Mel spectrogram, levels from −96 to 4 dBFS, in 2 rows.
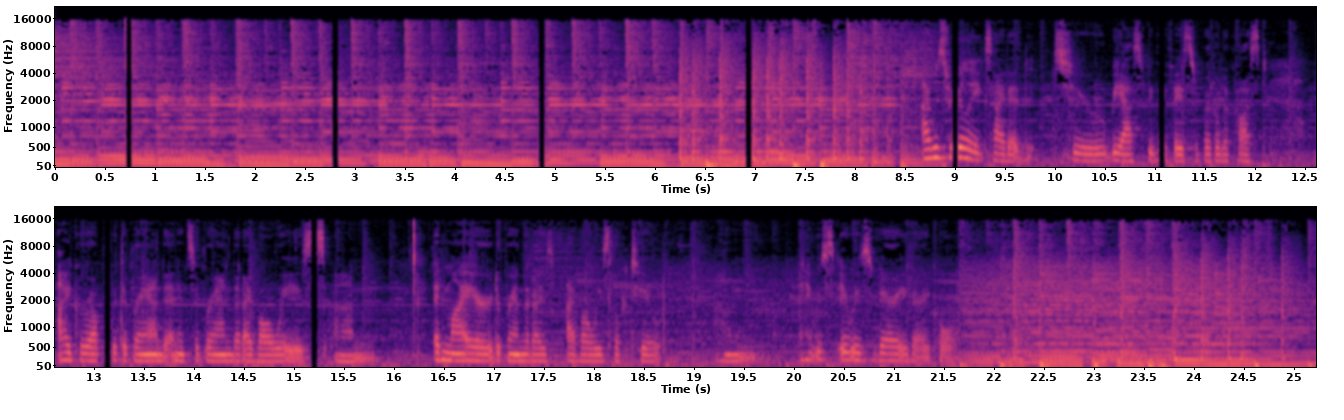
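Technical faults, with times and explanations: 0.71, 2.77, 4.84, 6.90, 8.97, 11.03, 13.10 and 15.17 s, gap at a join of encoded pieces: the sound drops out in a gap about 59 ms long at the first point and 67 ms at the rest, then resumes where it left off. Each 2 s stretch was encoded on its own and butted together untrimmed, so every join keeps the encoder's start-up silence and last-frame padding. The codec smears the edges of each hole, so the fully silent part is shorter than the gap.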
